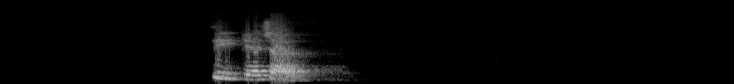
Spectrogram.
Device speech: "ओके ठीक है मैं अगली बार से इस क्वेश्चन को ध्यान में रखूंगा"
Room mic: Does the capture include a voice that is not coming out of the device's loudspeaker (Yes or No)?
Yes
